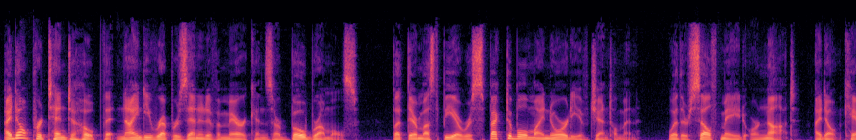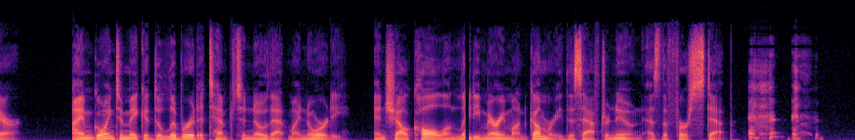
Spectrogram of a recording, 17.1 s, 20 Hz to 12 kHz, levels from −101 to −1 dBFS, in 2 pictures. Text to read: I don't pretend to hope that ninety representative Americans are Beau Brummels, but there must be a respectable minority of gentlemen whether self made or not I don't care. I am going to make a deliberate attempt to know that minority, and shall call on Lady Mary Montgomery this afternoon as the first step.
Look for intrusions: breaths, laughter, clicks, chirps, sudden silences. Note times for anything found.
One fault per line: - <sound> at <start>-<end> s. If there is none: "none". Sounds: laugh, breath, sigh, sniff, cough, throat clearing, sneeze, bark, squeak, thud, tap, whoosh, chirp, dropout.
- dropout at 13.2-13.3 s
- cough at 16.0-16.8 s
